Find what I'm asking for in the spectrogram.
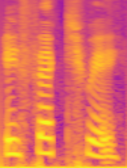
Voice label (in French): "effectuer", French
